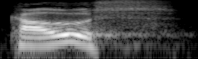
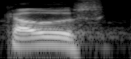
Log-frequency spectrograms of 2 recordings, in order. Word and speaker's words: Khus: Cush, also in Chaldee, is K-H-U-S. It's Kaus, pronounced Kaus, chaos.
